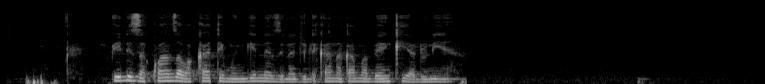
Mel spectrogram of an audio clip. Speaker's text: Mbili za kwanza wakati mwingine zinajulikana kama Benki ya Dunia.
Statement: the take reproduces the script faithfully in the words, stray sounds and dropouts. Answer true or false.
true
